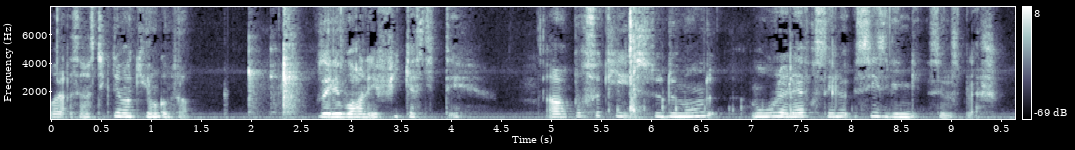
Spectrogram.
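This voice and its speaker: A soft-spoken woman with a fairly high pitch talks at a fairly slow pace in a flat monotone, with long, frequent pauses. Her loudness swings widely, and background noise is noticeable. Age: 30s. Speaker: vlogger and beauty product seller. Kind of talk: casual vlog.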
